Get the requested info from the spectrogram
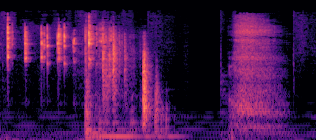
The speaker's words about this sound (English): I oh, will roll my dice. Okay.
